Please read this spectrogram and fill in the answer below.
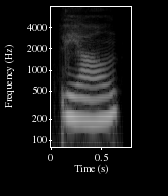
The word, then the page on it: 凉: liáng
